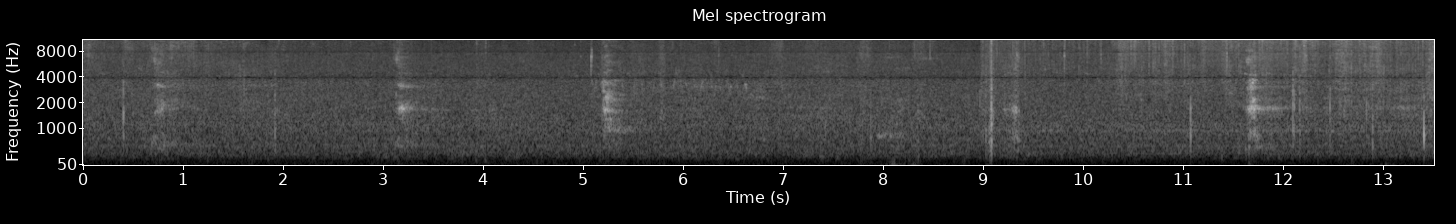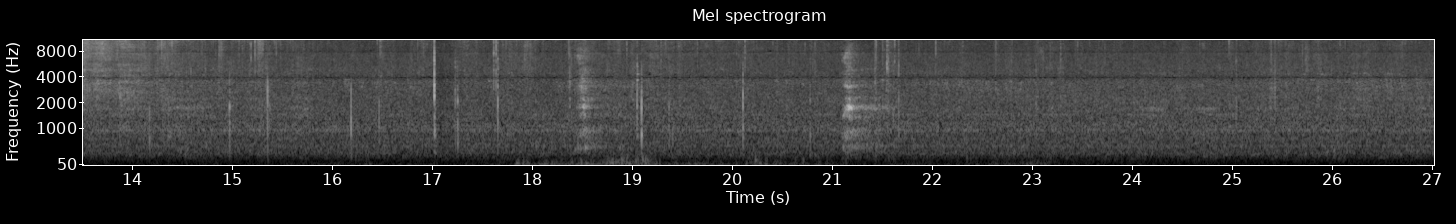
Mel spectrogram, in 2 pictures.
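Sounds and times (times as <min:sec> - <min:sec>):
dog barking: 0:05.2 - 0:05.6, 0:11.6 - 0:12.0, 0:18.4 - 0:18.8, 0:21.1 - 0:21.6.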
